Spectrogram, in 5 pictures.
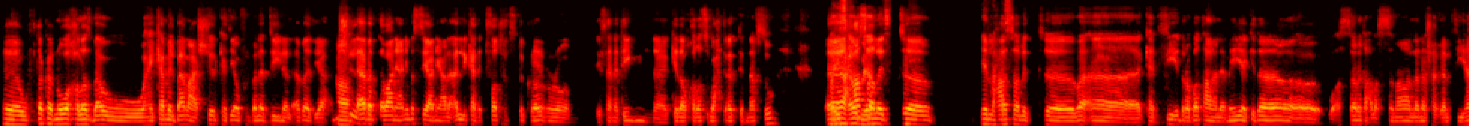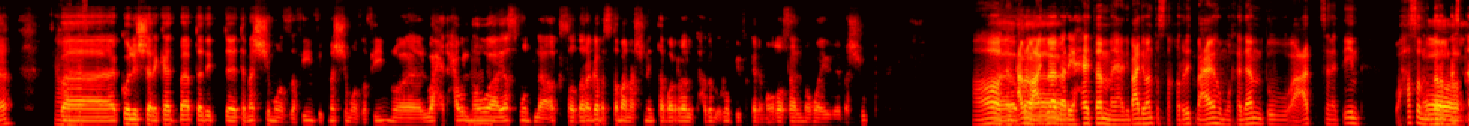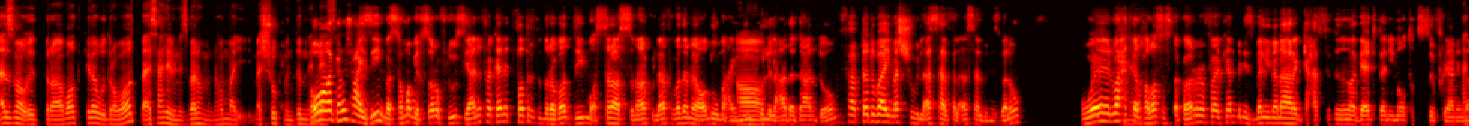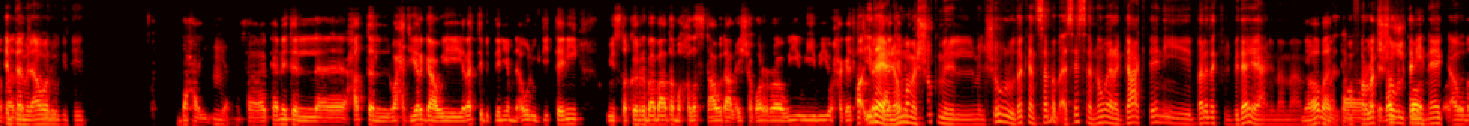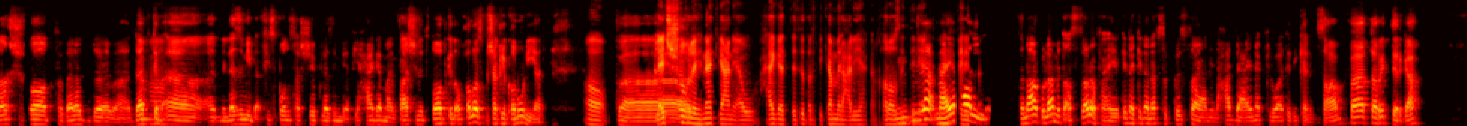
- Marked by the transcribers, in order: unintelligible speech; in English: "sponsorship"
- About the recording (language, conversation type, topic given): Arabic, podcast, احكي عن تجربة فشلت لكن رجعت أقوى؟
